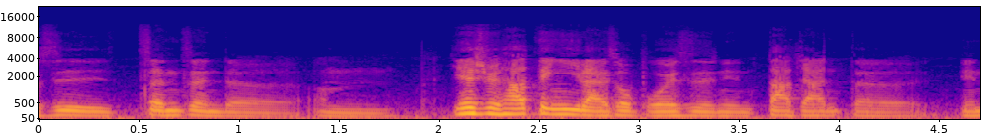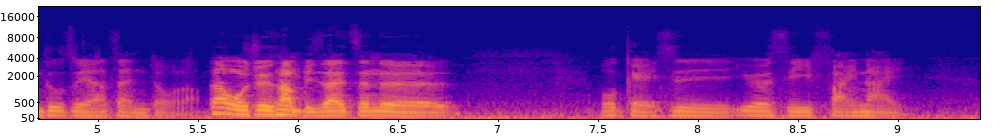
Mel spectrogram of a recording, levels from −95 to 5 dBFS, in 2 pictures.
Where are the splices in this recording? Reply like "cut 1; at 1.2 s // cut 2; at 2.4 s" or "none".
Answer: cut 1; at 5.5 s // cut 2; at 7.5 s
